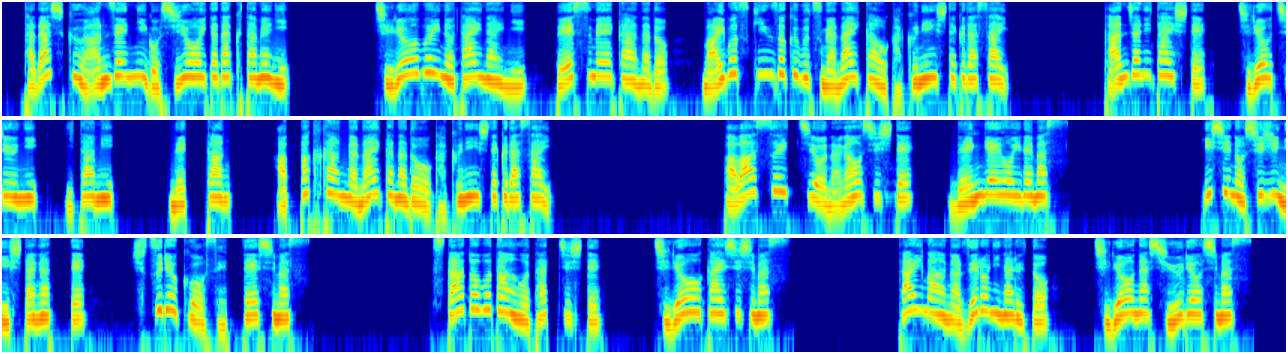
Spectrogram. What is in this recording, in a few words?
female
